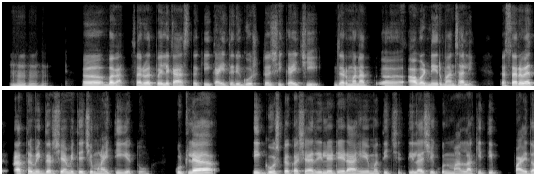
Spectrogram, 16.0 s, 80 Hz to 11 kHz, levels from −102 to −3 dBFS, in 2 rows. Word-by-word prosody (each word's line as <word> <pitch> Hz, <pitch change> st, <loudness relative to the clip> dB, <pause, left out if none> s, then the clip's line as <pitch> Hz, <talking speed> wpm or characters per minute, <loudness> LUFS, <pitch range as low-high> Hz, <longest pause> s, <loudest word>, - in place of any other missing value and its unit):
हं, -, -, -5 dB, 0.2 s
हं, 110 Hz, -2 st, -9 dB
हं. -, -, -13 dB, 0.6 s
अ, 140 Hz, 0 st, +4 dB
बघा, 145 Hz, -1 st, +5 dB, 0.2 s
सर्वात 130 Hz, +3 st, +3 dB
पहिले 145 Hz, 0 st, +2 dB
काय 140 Hz, -3 st, +3 dB
असतं 110 Hz, +2 st, -9 dB
की 120 Hz, -1 st, -5 dB
काहीतरी 125 Hz, +3 st, -3 dB
गोष्ट 110 Hz, +2 st, -4 dB
शिकायची 110 Hz, -3 st, -4 dB, 0.3 s
जर 115 Hz, -1 st, +1 dB
मनात 120 Hz, +1 st, -1 dB
अ, 105 Hz, -, 0 dB, 0.4 s
आवड 115 Hz, +1 st, +5 dB
निर्माण 120 Hz, +2 st, -1 dB
झाली 125 Hz, -7 st, -1 dB, 0.4 s
तर 125 Hz, -, -1 dB
सर्वात 145 Hz, +7 st, +5 dB, 0.2 s
प्राथमिकदर्शी 145 Hz, 0 st, +2 dB
आम्ही 140 Hz, +1 st, -1 dB
त्याची 140 Hz, 0 st, -1 dB
माहिती 110 Hz, -1 st, -4 dB
घेतो. 95 Hz, -4 st, -7 dB, 0.4 s
कुठल्या 150 Hz, +7 st, +8 dB, 0.7 s
ही 140 Hz, -, +2 dB
गोष्ट 125 Hz, 0 st, -1 dB
कशा 110 Hz, +3 st, +1 dB
रिलेटेड 125 Hz, 0 st, 0 dB
आहे, 120 Hz, 0 st, 0 dB
मग 120 Hz, 0 st, -4 dB
तिच 110 Hz, -1 st, -9 dB, 0.2 s
तिला 120 Hz, +2 st, 0 dB
शिकून 130 Hz, 0 st, -7 dB
मला 110 Hz, +1 st, -2 dB
किती 135 Hz, +1 st, -6 dB, 0.3 s
फायदा 115 Hz, 0 st, +2 dB
120 Hz, 145 wpm, -24 LUFS, 115-135 Hz, 0.7 s, कुठल्या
